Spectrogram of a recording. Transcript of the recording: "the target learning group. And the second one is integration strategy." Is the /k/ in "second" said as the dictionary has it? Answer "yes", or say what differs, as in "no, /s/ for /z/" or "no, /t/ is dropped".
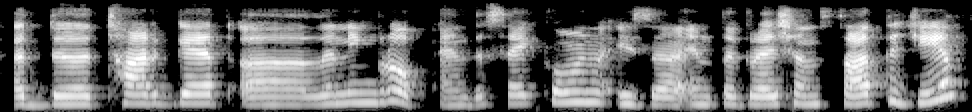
no, /k/ is dropped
